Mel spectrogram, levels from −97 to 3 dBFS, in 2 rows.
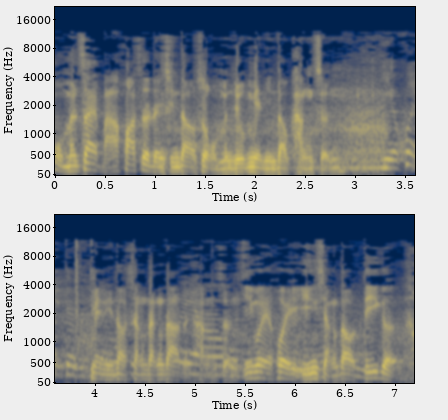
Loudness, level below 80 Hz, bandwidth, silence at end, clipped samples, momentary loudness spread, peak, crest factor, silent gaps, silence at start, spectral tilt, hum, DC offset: -18 LUFS; -52 dBFS; 12.5 kHz; 0 s; under 0.1%; 8 LU; 0 dBFS; 18 dB; none; 0 s; -4.5 dB/octave; none; under 0.1%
